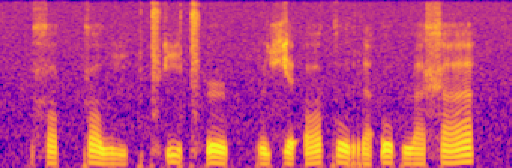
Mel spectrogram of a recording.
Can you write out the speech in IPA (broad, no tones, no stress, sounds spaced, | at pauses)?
x ɒ kː ɒ w i | t͡sʼ i t͡sʼ ə˞ pː ɵ ç ɛ ʔ ɒ k o r a ʔ o p ɹ a x a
